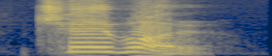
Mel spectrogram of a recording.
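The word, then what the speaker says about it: chaebol: 영어 사전에서 재벌 찾아보면요. 최발 스펠링 ch A B O 한국말 재벌을 영어식으로 발음해 놓은 거죠.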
